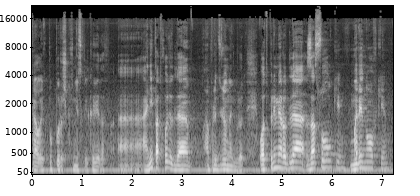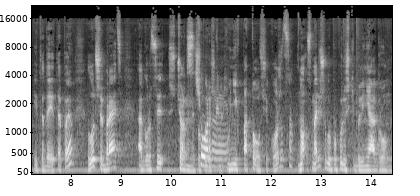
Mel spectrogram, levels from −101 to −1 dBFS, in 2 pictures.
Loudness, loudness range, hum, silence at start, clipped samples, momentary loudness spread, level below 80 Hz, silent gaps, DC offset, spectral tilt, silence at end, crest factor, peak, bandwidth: -17 LUFS; 6 LU; none; 0 s; under 0.1%; 13 LU; -48 dBFS; none; under 0.1%; -4.5 dB/octave; 0 s; 18 dB; 0 dBFS; over 20 kHz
